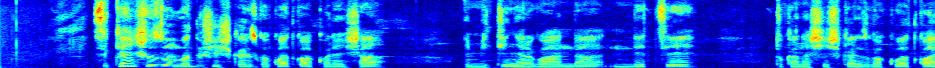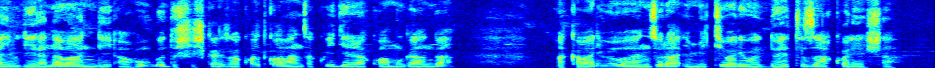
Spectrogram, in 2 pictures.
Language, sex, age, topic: Kinyarwanda, male, 18-24, health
